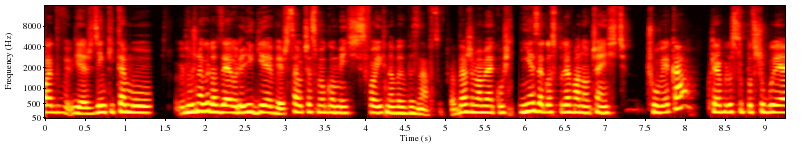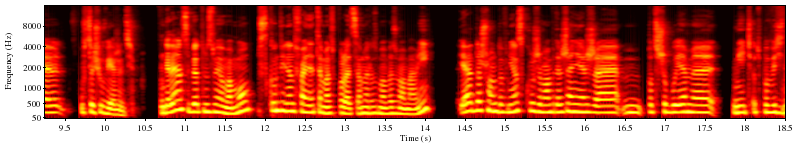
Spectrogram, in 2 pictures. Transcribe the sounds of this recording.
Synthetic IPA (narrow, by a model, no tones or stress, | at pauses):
wat̪vʲjɛʂd͡ʑɛŋkʲit̪ɛmu | ɾuʐnɛɡɔɾɔd̪zajuɾɛlʲiɡʲjɛvʲjɛʂt̪sawɘt͡ʂasmɔɡɔ̃w̃mʲjet͡ɕsfɔjixnɔvɘɣvɘznaft̪sufpɾavd̪aʐɛmamɘjakɔ̃w̃ɕɲɛzaɡɔspɔd̪avanɔ̃w̃t͡ʂɛ̃w̃ɕt͡ɕ | t͡ʂwɔvʲjɛkak̚t̪uɾap̬ɔpɾɔst̪upɔtʂɛbujɛ | ut̪sɔɕuvʲjɛʐɘt͡ɕ | ɡad̪ajnsɔbʲɛɔt̪̬mzmɔjɔ̃w̃mamɔ̃w̃skɔnt̪ɛd̪ɛnfajnɘt̪ɛmat̪pɔlɛt̪samnaɾɔzmɔvɛzmamamʲi | jad̪ɔʂwamd̪ɔvɲɔskuʐɛmamvɾaʐɛɲɛʐɛpɔtʂɛbujɛmɘ | mʲjɛt͡ɕɔt̪pɔvʲed͡ʑi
